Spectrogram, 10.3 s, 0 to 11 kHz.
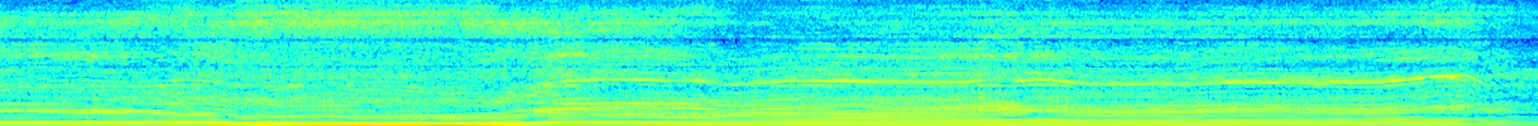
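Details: Husqvarna 562XP chainsaw after a software reflash for a fault where it died when hot and stumbled. Saw hot after its most run time straight: steady high two-stroke wail sags slightly as the chain bites, then recovers cleanly. The owner says it is the best it has ever run. Healthy running under load.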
